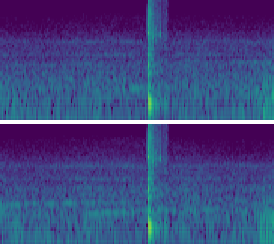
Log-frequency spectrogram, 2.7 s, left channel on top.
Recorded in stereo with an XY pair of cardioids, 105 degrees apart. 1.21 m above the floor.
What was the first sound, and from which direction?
Crushing, 15° right.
